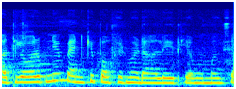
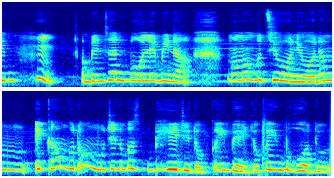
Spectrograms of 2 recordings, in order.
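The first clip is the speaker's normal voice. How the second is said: over-acted crying; 5 semitones higher than usual. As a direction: beg tearfully, overplaying it. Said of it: "ये over acting".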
